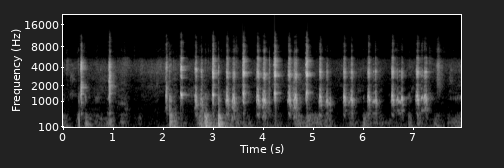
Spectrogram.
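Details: Chukar partridge: two or three spaced clucks at first, then a quickening run of harsh chuk notes about two per second, with brief low knocking sounds near the start.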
